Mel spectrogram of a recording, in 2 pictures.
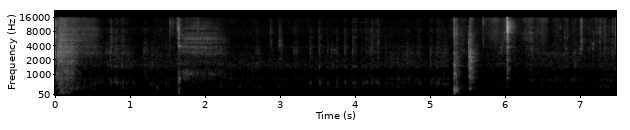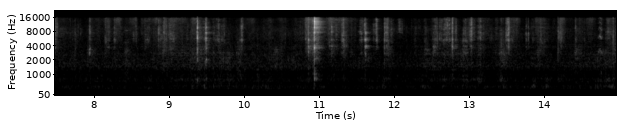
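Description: Faint clicks and taps of a car interior mirror's hard plastic housing and circuit board being handled, with a few sharper snaps about five to six seconds in and around eleven seconds.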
